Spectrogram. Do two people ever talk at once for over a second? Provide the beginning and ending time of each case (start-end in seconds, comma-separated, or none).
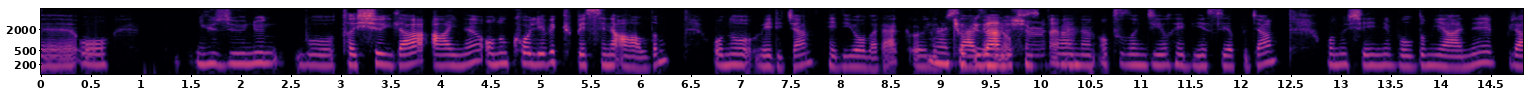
8.9-10.5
